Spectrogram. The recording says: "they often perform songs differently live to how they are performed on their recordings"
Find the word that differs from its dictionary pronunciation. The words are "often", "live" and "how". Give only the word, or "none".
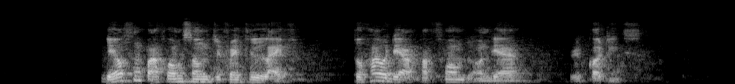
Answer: live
